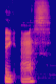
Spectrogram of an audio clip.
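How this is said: It is said with an American pronunciation. "big ass would be more American"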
